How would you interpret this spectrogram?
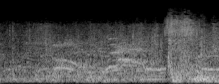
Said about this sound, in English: A pie hits the door.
